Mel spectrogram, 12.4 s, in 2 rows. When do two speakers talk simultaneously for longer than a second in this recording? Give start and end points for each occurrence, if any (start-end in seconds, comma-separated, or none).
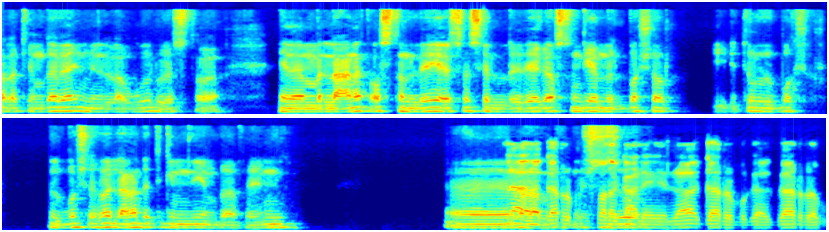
9.9-11.1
